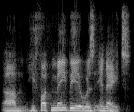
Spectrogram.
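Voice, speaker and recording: A man's voice: medium pitch, slow pace. A man in his fifties, a former tech CEO now an executive coach, answering interview questions in a thoughtful, teacherly way with frequent restarts. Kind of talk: interview answers, reflective storytelling. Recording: slightly dull lo-fi audio.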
